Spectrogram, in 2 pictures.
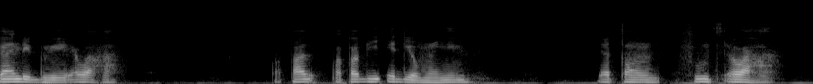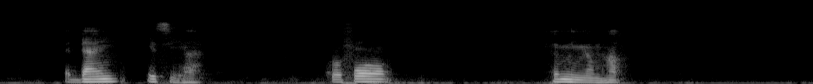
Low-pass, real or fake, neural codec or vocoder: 7.2 kHz; fake; codec, 44.1 kHz, 2.6 kbps, DAC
